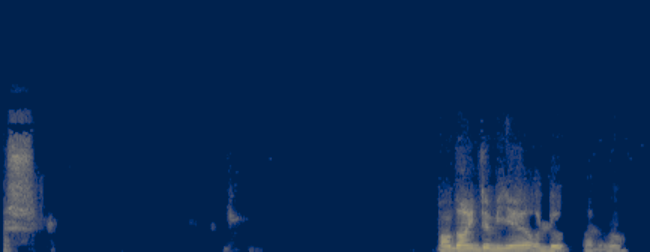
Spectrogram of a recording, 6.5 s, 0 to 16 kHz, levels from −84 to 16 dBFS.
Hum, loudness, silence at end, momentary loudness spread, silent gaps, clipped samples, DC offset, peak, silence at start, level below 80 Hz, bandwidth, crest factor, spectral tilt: none; -24 LUFS; 0.25 s; 17 LU; 0.61-0.93 s, 1.06-1.17 s, 1.23-1.89 s, 2.18-2.22 s, 2.63-3.10 s, 3.18-4.09 s, 4.15-4.29 s; under 0.1%; under 0.1%; -4 dBFS; 0.05 s; -72 dBFS; 9.2 kHz; 24 dB; -5 dB/octave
